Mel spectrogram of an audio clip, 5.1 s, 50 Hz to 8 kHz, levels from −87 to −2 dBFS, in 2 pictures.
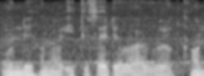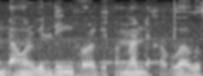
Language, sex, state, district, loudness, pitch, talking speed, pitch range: Assamese, male, Assam, Sonitpur, -18 LUFS, 110 Hz, 140 wpm, 105-115 Hz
